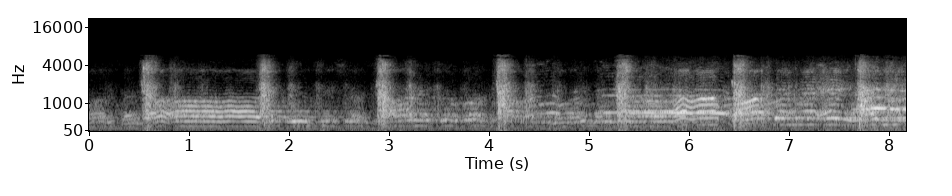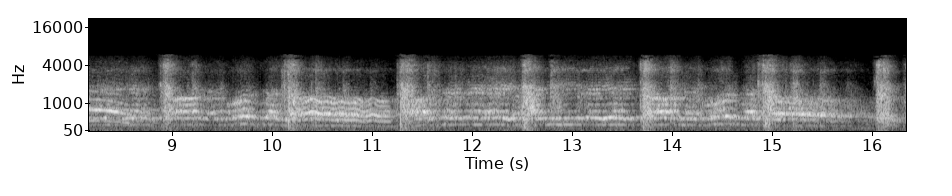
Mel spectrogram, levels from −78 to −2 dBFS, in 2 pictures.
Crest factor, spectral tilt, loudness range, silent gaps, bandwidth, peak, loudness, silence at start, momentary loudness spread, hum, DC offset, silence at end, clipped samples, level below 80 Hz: 16 dB; -1 dB/octave; 7 LU; none; 6.2 kHz; -2 dBFS; -18 LUFS; 0 s; 14 LU; none; under 0.1%; 0 s; under 0.1%; -50 dBFS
